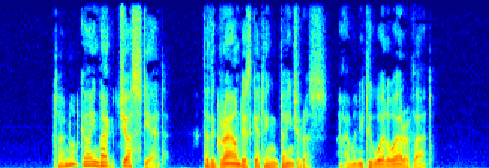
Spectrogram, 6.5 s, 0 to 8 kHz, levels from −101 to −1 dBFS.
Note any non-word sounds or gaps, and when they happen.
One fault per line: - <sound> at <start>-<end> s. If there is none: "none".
none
